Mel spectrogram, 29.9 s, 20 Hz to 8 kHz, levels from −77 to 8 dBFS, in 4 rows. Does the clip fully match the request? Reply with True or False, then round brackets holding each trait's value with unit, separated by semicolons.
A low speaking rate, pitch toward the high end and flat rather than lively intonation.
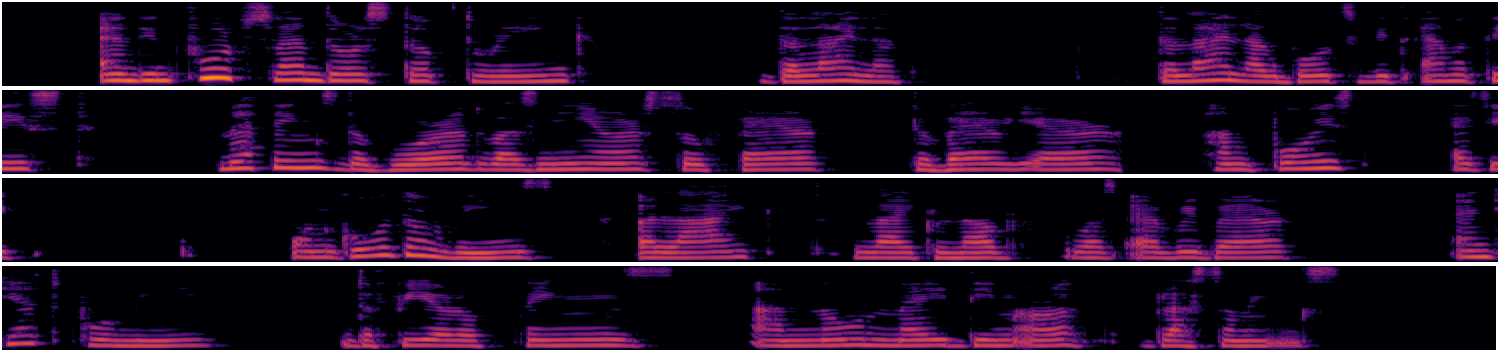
True (95 wpm; 195 Hz; 2.0 semitones)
